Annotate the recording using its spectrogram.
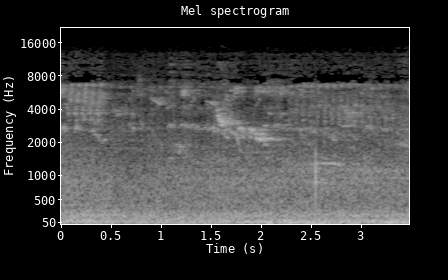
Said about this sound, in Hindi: कलरव आप सुन रहे होंगे पक्षियों का, कितने पक्षियों का घर मेरा ये घर हो गया है।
